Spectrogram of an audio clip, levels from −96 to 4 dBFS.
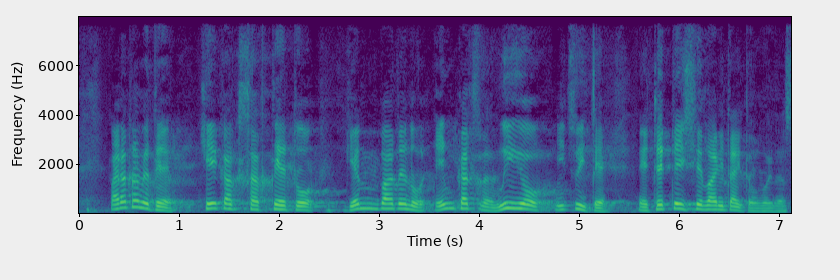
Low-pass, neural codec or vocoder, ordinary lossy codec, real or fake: none; codec, 16 kHz, 2 kbps, FreqCodec, larger model; none; fake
